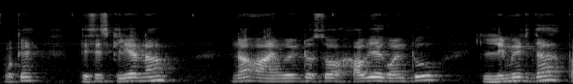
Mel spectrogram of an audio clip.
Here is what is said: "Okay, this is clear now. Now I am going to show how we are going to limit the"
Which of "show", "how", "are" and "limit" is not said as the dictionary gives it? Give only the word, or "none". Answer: show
